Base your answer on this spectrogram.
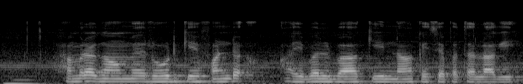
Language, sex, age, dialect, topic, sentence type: Bhojpuri, female, 31-35, Northern, banking, question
